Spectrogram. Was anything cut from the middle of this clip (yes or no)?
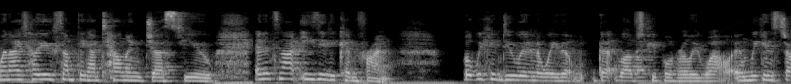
yes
